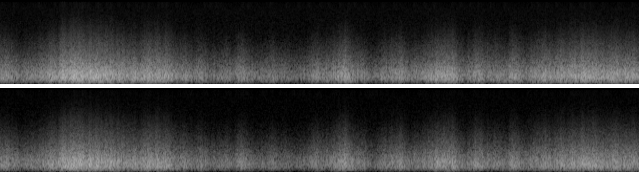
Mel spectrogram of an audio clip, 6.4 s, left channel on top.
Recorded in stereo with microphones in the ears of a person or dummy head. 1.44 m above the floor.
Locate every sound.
Only background noise.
